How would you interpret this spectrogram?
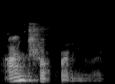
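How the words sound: It is said with an exaggerated English accent.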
